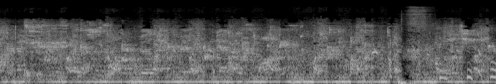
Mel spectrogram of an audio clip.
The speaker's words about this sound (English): Dog's loud slurping interrupts a Zoom meeting. Girl in California posted a video of her mom's important Zoom meeting because it got interrupted by their dog's slurping.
